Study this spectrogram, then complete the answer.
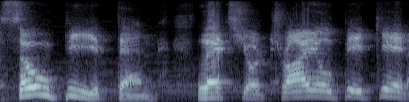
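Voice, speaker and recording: Using a put-on character voice, a man speaks at a very slow pace with a fairly high pitch. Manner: commanding, ominous.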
